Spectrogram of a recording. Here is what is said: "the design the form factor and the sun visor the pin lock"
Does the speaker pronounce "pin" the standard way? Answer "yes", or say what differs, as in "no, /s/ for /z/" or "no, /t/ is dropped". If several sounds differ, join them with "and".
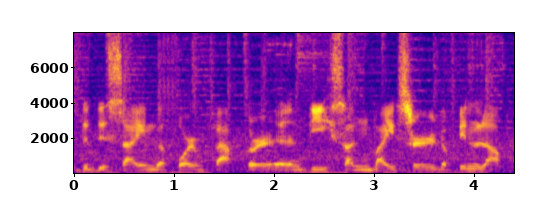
yes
